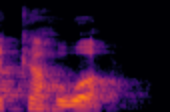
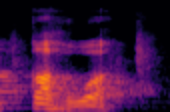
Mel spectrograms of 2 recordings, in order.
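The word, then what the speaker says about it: قهوة: Ne dites pas je veux un kahwa. Je veux un qahwa.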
